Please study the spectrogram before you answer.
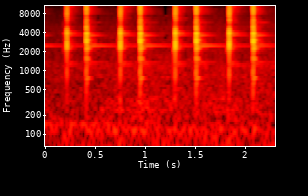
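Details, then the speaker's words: Common automotive relay bench-tested with power applied to its coil (polarity doesn't matter): eight crisp, clean clicks a few tenths of a second apart as the contacts change state, showing the relay works. Normal relay click. "hook them up to the coil and listen for it you'll hear it click if it's working it'll change states"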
